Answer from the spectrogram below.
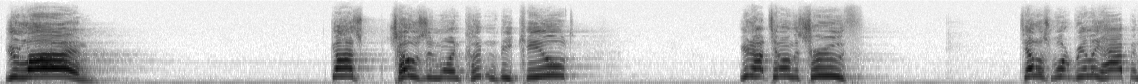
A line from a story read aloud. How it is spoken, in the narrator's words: people shouting at him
